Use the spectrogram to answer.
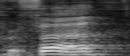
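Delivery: prefer, high and stressed on FER; second-syllable stress. Shown as a demonstration.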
